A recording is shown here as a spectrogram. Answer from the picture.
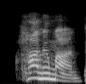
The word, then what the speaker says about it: Hanuman: Hanuman. That's it. I always say it wrong.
